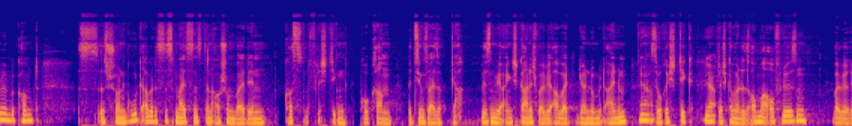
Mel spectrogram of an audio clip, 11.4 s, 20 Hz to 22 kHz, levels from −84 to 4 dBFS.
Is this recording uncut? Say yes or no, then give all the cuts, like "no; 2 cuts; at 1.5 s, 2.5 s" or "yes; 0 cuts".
no; 1 cut; at 5.9 s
